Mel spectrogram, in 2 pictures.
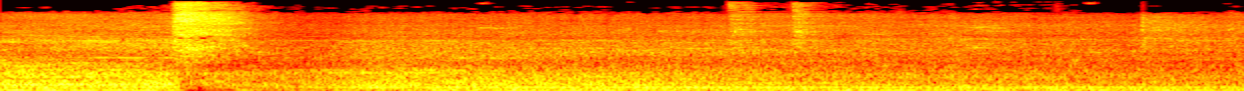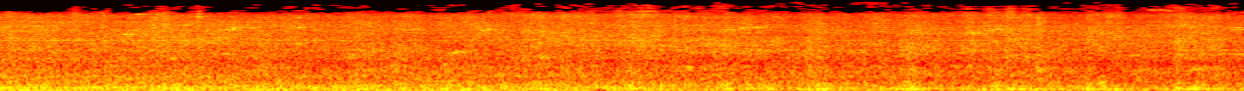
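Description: Train rolling past, a steady rumble of wheels on the rails. A short sharp noise comes about a second in, then a low steady hum runs for several seconds under the rumble.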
